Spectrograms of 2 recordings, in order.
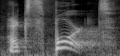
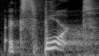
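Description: First: The stress is on the second syllable. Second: The stress is on the second syllable.

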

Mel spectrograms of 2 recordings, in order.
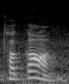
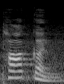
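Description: First: The long vowel is in the second syllable. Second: The long vowel is in the first syllable. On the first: "क, आ की मात्रा और न" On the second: "थ, आ की मात्रा, क और न"

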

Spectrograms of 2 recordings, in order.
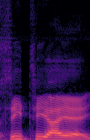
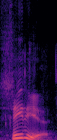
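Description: First: It is spelled out letter by letter. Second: It is said as a single word. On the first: The speaker calls it right. "like CTIA, spelling it out" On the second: The speaker calls it wrong. "That's how you say it"

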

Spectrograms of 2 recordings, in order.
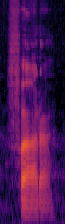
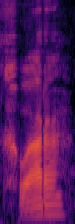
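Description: First: The word begins with an f sound. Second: The word begins with a khv sound. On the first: This is the standard pronunciation. The speaker calls it right. "слід вимовляти" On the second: This is a dialectal pronunciation. The speaker calls it wrong. "його заміняють двома звуками «х» і «в»"

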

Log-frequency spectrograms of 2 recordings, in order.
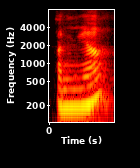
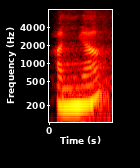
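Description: The two takes are said the same way.

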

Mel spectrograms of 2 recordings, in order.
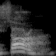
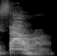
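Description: First: The name is said in a plain New York style. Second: The name is said with careful, movie-like pronunciation. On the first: The speaker calls it wrong. "I used to just say Sauron" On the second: The speaker calls it right. "this year where I can say Sauron"

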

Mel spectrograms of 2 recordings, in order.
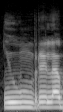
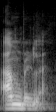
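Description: First: The word begins with a 'yoo' sound. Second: The word begins with an 'uh' sound. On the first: The speaker calls it wrong. "আমরা কি ইউমব্রেলা বলি, ইউমব্রেলা বলি না" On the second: The speaker calls it right. "আমরা কি আমব্রেলা বলি"

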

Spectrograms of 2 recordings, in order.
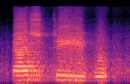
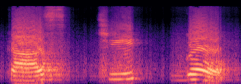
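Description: First: The word is said smoothly without pauses. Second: Each syllable is said separately with pauses. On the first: It is ordinary reading. "deixa eu fazer aqui a leitura para vocês. Verem como fica diferente" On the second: It lets listeners hear each syllable's sound. "para sair o som bem forte para vocês"

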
